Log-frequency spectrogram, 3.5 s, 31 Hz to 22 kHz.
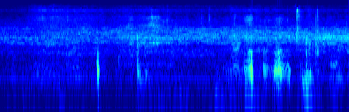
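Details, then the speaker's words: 1996 Peavey 5150 2x12 combo guitar amp, tubes glowing, powered on: steady hiss with scattered irregular pops and crackles; static and crackling noise, source not yet found; amp also fluctuates in volume and makes wave sounds on standby switching. "Yeah, you hear that? Real staticky. Hear some popping, whatnot."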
